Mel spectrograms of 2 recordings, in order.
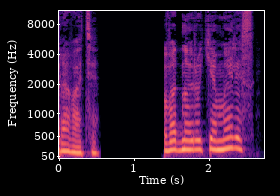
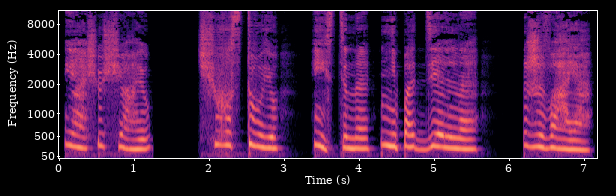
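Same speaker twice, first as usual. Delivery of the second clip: high, slow, ecstatic demonic hiss; creeping nightmare whisper; 6 semitones higher, much slower than usual. Acted. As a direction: hiss it like hungry darkness. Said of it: "восторженно прошипела рваная тьма".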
